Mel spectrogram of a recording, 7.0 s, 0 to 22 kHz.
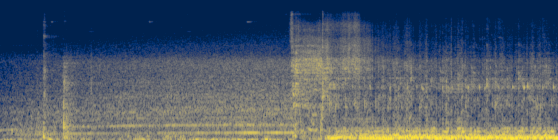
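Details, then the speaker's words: Datsun with a 350 Chevy small-block V8 and HEI distributor, after replacing the ignition coil for hot no-ignition and launch stumble: a click, then it fires almost instantly without the usual cranking and settles into a steady deep idle. "Just pushed the button and it went click right there. Because normally it cranks a little bit. Nigel went right to the start."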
